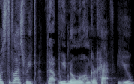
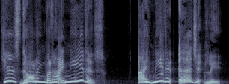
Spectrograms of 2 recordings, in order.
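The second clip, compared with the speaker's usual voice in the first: high, pleading English darling; high mock-English customer insisting; phony English accent; 12 semitones higher than usual. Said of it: "phony English accent".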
